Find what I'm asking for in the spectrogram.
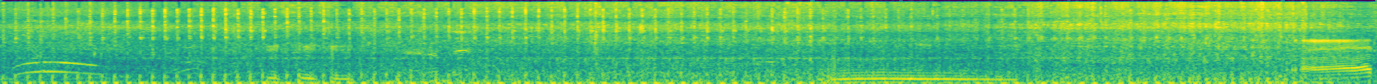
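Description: Farm tractor engine running nearby, a loud, steady low putter with a fast regular pulse that holds throughout, with brief voices calling over it.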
